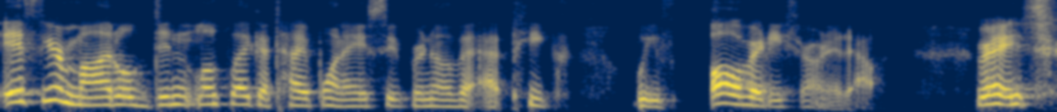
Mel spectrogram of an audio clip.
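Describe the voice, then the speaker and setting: A woman speaks at a fairly quick pace. The sound is dry and close with no echo, against a quiet background. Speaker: astrophysicist giving a colloquium talk. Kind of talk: lecture. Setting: colloquium with audience. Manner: fast.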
